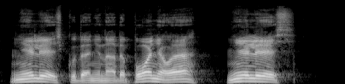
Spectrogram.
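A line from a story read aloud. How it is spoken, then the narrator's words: Stern repetition. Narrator (Russian): строго повторил Чубатый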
